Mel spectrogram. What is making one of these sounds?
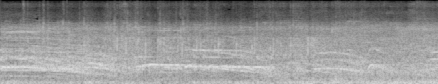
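A crowd of young people talk and call out in a large echoing hall.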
